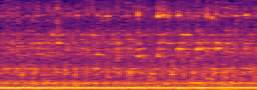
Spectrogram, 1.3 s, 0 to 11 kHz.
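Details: 1954 Johnson 5.5HP two-stroke outboard, revived after about 60 years with magneto reinstalled and carburetor rebuilt; low-speed mixture freshly adjusted. Smooth, even idle buzz with steady tone, no misses or surging, and the motor sounds really good: normal idle.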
